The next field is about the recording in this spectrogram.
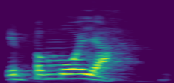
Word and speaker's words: Ipomoea: Ipomoea.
